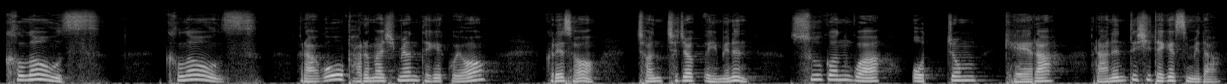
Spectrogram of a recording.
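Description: For learners whose first language is Korean, this man teaches English words slowly and carefully, saying each one clearly more than once. His pitch is fairly high, his intonation lively and his tone darkish.

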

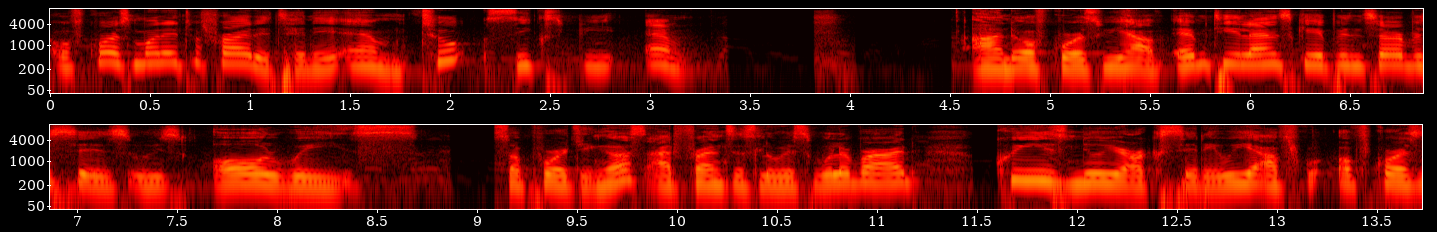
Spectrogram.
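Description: Speaking into a studio microphone, this radio host is a middle-aged woman with a Jamaican accent running a live talk show. Her mid-range voice is a little mellow, and her talk is rambling and chatty, full of fillers.

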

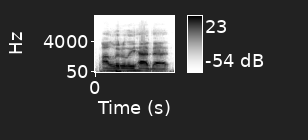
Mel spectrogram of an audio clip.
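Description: A video game streamer with a smooth, mid-range voice casually commentates live on his game. He swears, thinks out loud, and yells in frustration at enemies while chatting with viewers.

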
